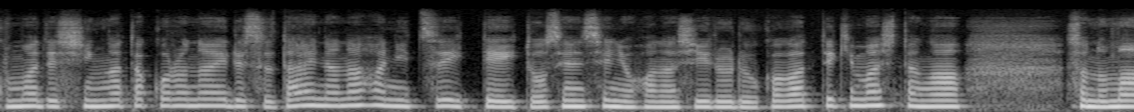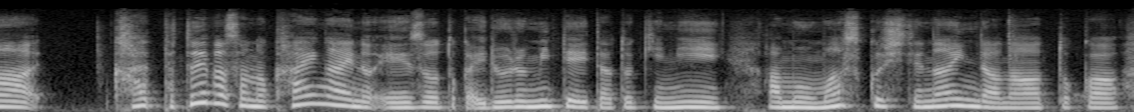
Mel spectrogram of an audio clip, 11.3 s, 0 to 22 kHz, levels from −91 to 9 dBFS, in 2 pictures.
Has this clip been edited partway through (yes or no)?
no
